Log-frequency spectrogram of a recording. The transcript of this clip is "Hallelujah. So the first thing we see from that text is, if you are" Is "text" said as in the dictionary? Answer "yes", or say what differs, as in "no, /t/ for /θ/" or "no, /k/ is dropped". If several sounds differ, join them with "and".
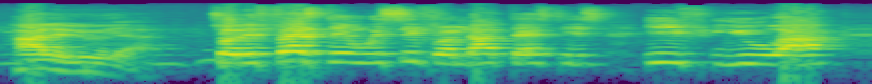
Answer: no, /k/ is dropped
